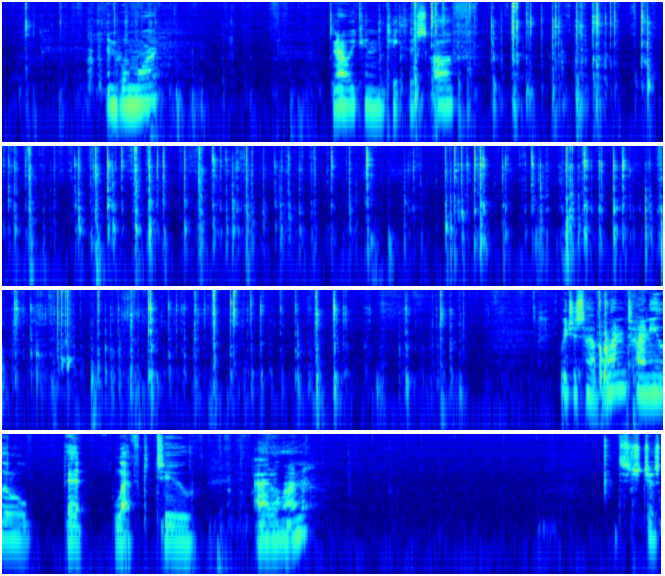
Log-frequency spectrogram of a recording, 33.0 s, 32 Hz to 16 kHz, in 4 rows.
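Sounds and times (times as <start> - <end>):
plastic hook clicking on pegs: 4.6 - 22.3.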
